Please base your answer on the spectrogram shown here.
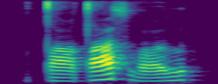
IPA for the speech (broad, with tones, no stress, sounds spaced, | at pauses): tˤ ə˞˩ tˤ ə˞˧˥ s ðˤ ʊ˩˧ l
